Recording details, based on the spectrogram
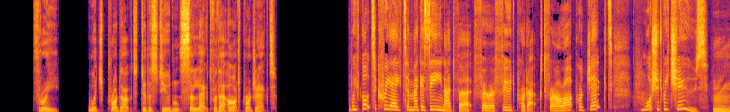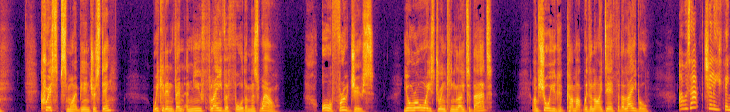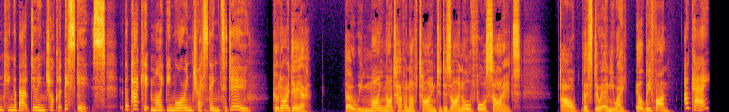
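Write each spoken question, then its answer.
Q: Which product do the students select for their art project?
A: chocolate biscuits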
